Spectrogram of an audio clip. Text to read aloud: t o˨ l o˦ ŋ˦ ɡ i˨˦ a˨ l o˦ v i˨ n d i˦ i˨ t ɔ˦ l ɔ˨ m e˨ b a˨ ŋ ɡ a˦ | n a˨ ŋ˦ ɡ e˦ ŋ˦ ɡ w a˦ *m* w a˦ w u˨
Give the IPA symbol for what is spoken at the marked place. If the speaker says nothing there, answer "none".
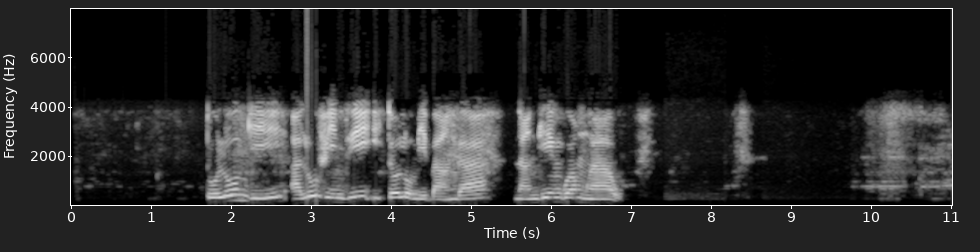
m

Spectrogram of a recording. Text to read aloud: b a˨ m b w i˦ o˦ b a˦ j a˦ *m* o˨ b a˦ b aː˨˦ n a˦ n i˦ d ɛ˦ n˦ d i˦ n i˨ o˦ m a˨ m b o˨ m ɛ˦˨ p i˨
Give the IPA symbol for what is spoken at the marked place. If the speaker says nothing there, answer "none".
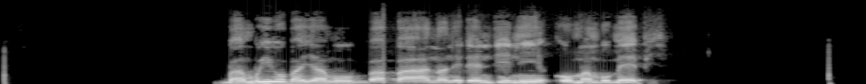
m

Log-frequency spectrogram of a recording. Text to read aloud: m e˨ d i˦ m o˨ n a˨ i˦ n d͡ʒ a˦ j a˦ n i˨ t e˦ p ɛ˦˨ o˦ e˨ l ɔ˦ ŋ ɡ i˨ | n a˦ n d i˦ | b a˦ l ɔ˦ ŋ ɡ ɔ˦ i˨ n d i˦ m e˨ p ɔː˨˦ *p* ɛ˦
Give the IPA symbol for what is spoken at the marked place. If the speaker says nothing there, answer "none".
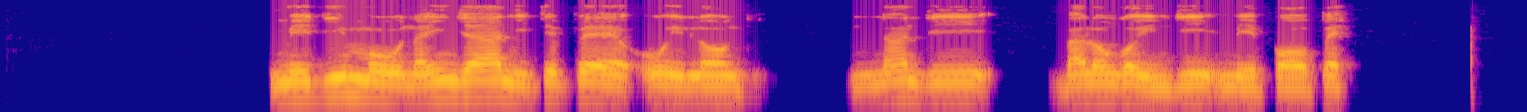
p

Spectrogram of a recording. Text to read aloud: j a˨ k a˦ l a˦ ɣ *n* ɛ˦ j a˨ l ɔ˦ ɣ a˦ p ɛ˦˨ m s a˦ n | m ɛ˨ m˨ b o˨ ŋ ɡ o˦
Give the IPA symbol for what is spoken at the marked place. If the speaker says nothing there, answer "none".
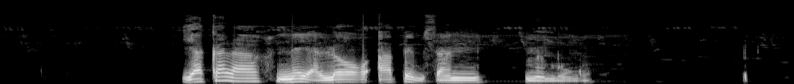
n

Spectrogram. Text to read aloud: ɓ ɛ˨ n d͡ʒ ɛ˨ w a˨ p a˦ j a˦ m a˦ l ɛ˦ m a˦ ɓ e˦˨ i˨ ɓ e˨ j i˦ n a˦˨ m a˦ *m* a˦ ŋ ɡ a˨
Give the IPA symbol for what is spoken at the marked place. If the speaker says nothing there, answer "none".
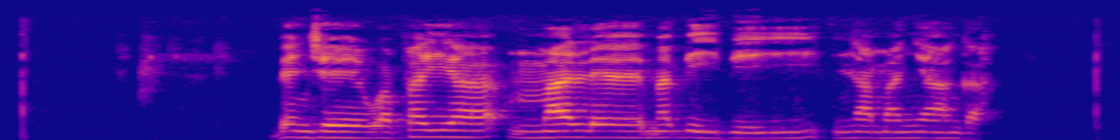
ɲ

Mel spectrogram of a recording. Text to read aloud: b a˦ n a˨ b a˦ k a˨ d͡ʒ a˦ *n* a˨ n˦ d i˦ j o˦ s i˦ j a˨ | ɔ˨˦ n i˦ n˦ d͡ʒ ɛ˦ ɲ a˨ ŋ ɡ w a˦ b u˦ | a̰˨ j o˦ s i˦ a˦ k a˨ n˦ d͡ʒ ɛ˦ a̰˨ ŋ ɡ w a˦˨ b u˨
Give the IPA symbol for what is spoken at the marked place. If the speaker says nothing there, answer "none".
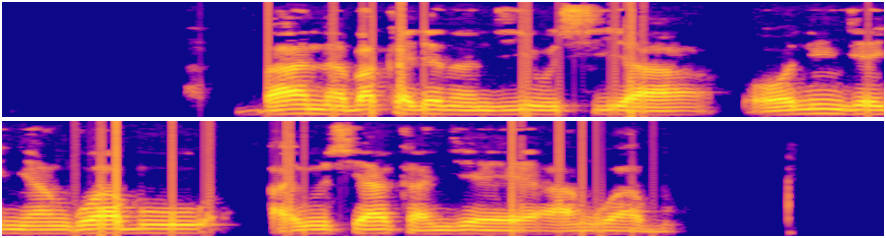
n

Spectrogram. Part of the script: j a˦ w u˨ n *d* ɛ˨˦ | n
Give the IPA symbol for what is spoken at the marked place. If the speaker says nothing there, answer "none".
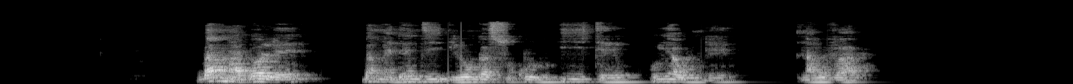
d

